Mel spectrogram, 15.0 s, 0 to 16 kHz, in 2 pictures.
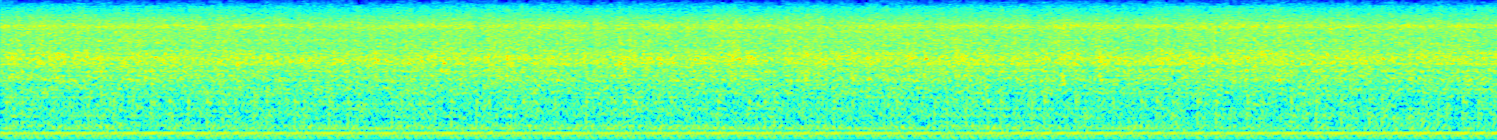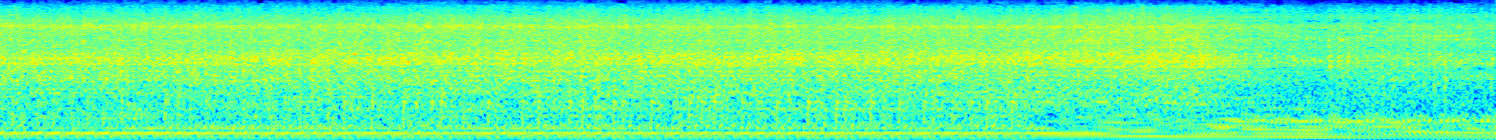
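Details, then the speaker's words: Craftsman 21" single-stage snowblower, 5hp two-stroke Tecumseh engine, older machine, after carburetor cleaning and tune-up, started on electric start: steady even two-stroke drone at one speed, then smooth wind-down at shutoff; running normally. "well ladies and gentlemen there you have it we got it running in no time flat I mean that was a quick quick tune-up on this thing"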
